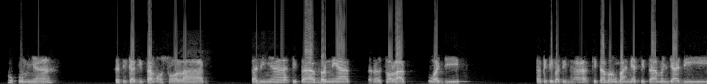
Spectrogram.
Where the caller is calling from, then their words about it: Riau, Indonesia; Ustaz, saya dari Riau.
